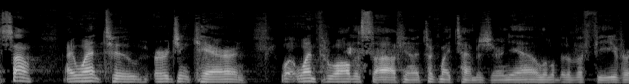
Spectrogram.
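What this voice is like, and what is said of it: Hoarse, fading voice. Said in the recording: “I'm kind of losing my voice ... and a cough”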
